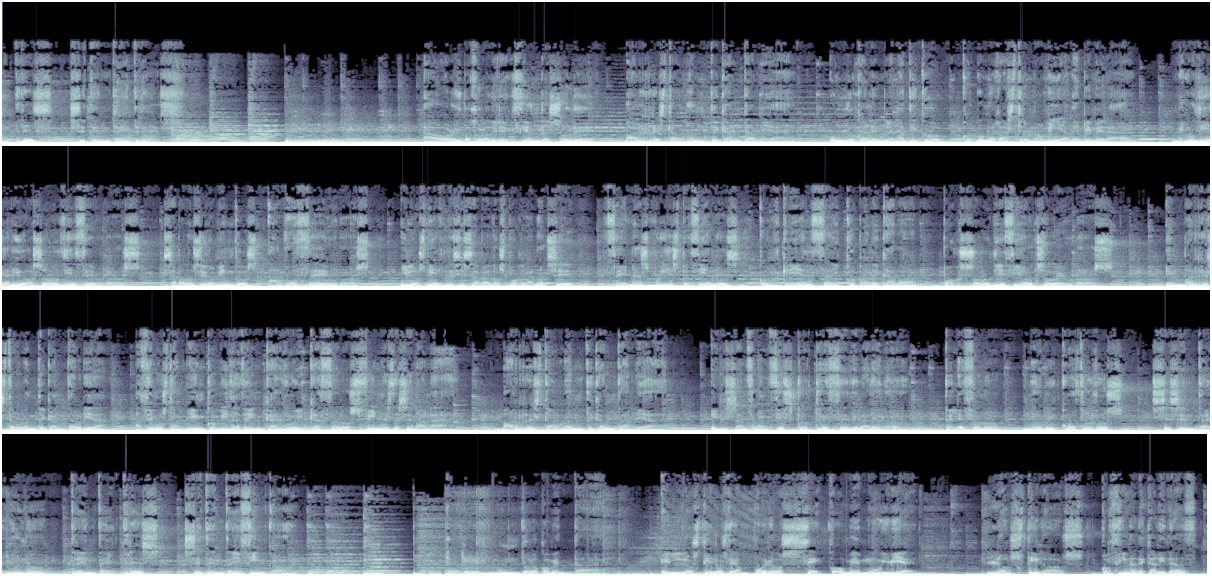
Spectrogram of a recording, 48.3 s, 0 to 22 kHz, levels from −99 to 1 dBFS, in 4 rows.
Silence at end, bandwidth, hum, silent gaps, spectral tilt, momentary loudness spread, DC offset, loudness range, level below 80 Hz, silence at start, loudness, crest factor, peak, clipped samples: 0 s; 16.5 kHz; none; none; -5.5 dB/octave; 7 LU; 2%; 2 LU; -16 dBFS; 0 s; -10 LUFS; 8 dB; 0 dBFS; under 0.1%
